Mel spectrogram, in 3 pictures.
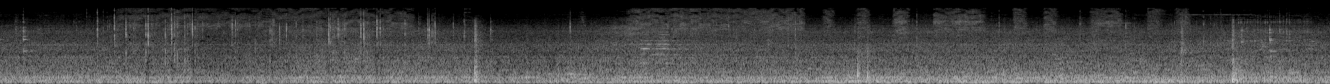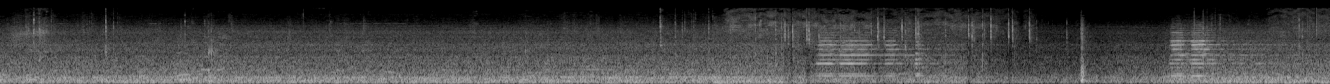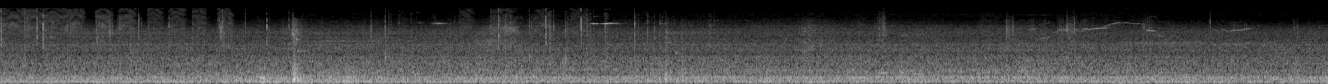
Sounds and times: Spray: 1.0 - 4.4, 6.1 - 12.1, 20.4 - 23.7, 25.9 - 29.1, 30.9 - 32.8.

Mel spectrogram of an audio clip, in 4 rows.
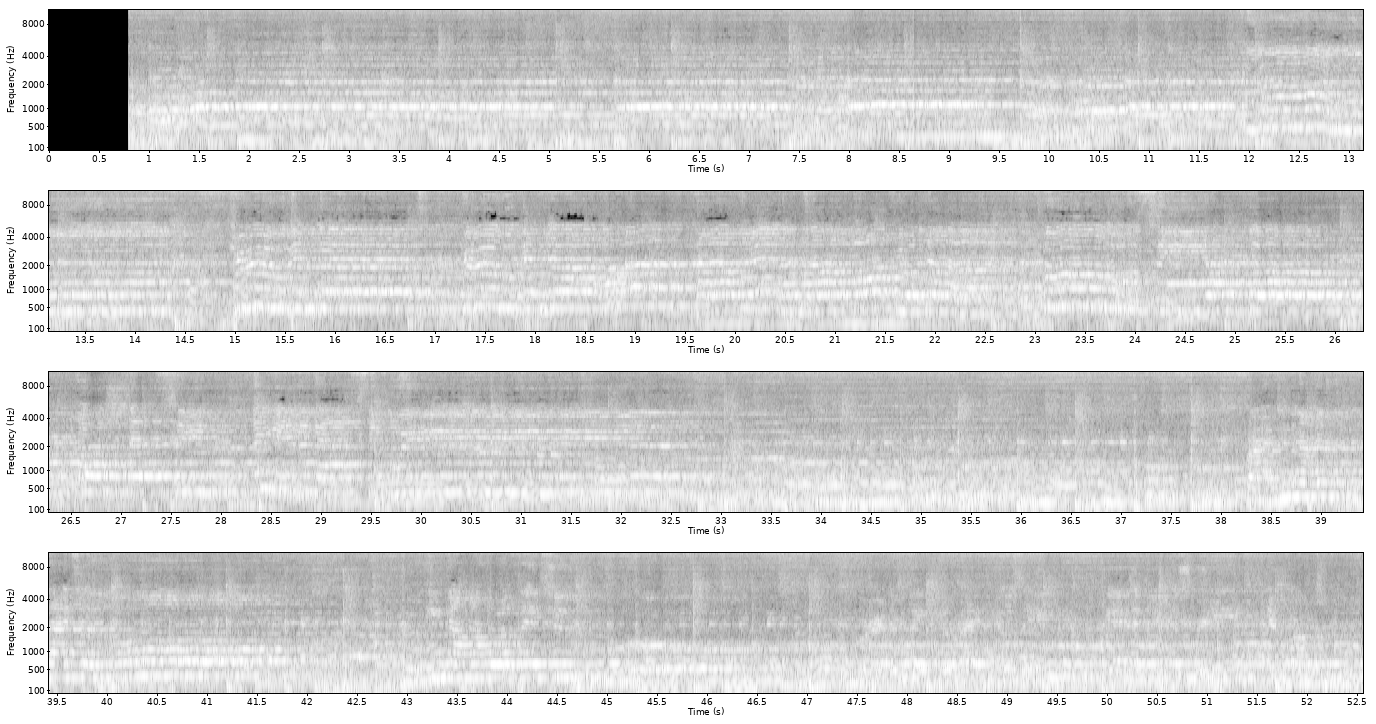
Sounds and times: Music: 0.8 - 52.5
Female singing: 1.0 - 33.5, 38.2 - 52.5.

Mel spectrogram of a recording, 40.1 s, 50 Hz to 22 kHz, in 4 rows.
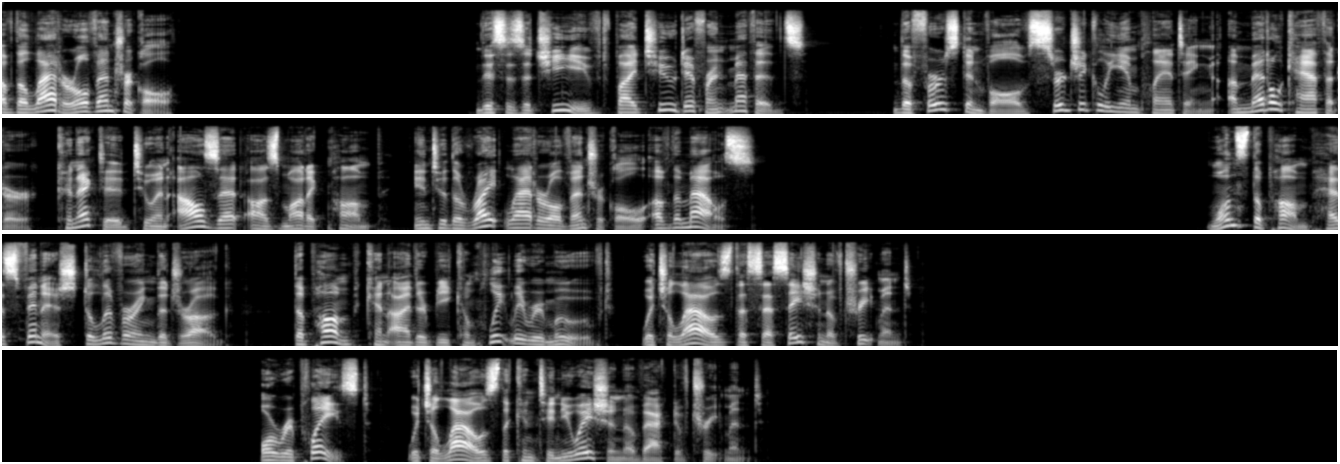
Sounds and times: Speech: 0.0 - 1.4, 3.6 - 6.1, 6.7 - 15.8, 19.0 - 27.0, 32.0 - 35.9.

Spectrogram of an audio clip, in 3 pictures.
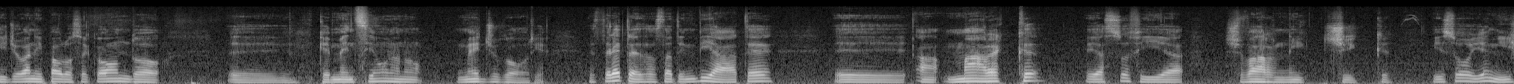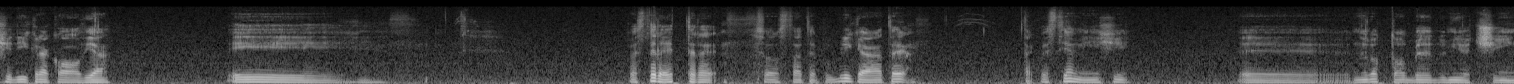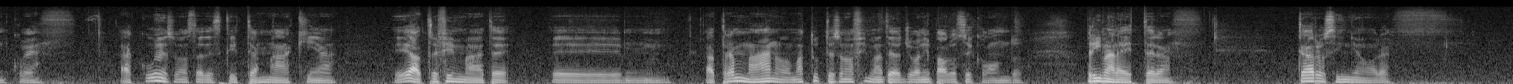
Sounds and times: Speech: 0.0 - 1.6, 2.3 - 16.3, 17.4 - 19.1, 21.4 - 24.4, 25.4 - 26.5, 27.5 - 30.9, 31.5 - 40.6, 41.2 - 42.1, 43.2 - 44.2.

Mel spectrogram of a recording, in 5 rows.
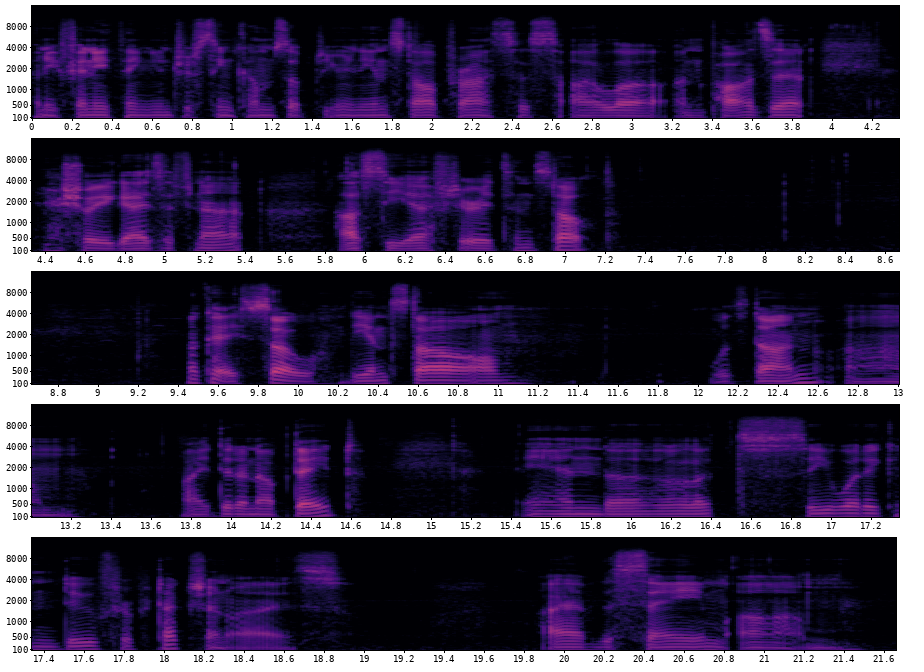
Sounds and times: Speech: 0.0 - 7.3, 9.4 - 11.2, 12.1 - 14.7, 15.4 - 19.0, 19.9 - 21.6.

